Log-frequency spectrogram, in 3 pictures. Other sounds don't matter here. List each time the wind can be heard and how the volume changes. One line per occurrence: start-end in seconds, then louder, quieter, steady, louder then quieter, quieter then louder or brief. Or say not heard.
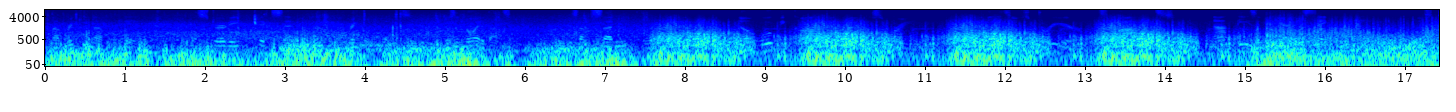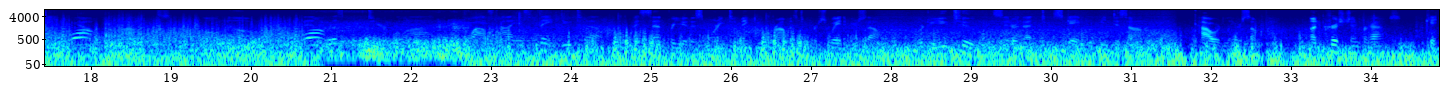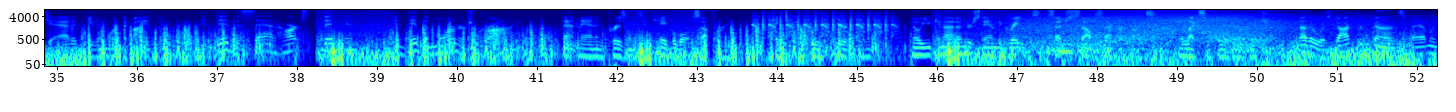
0.0-52.2 steady.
